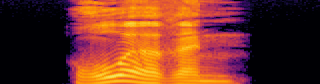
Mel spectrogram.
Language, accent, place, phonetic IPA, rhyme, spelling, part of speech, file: German, Germany, Berlin, [ˈʁoːəʁən], -oːəʁən, roheren, adjective, De-roheren.ogg
- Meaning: inflection of roh: 1. strong genitive masculine/neuter singular comparative degree 2. weak/mixed genitive/dative all-gender singular comparative degree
